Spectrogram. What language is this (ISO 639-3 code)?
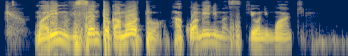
swa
